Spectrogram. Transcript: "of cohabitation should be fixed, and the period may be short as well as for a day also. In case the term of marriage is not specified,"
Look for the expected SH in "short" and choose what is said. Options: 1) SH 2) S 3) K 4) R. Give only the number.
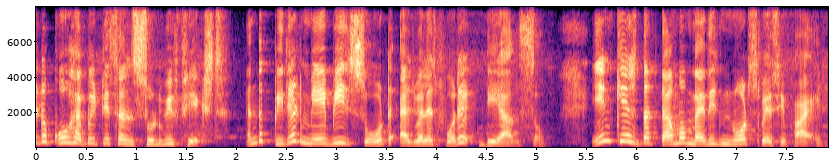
2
